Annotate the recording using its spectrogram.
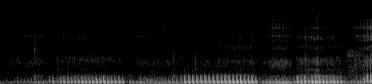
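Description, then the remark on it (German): A cat purrs in steady, rumbling cycles, each long buzzing exhale followed by a brief softer inhale, repeating about four times with no talking. “damit ich jetzt keinen Katzen-Content mehr spiele. Das heißt, ab sofort gibt's jetzt nur noch das hier.”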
